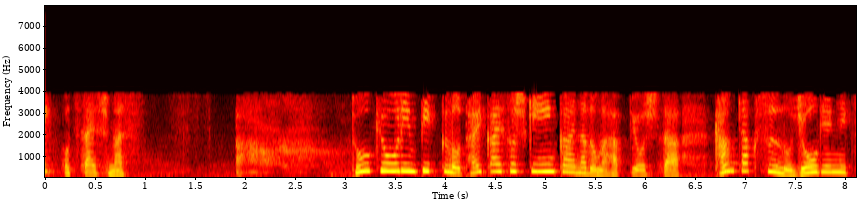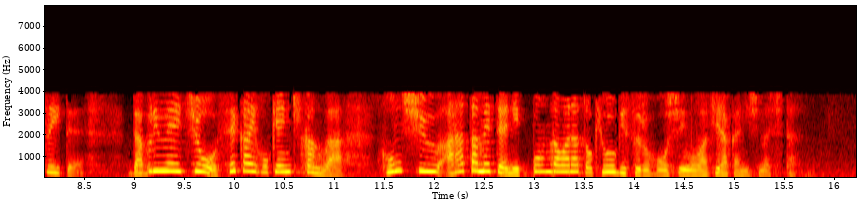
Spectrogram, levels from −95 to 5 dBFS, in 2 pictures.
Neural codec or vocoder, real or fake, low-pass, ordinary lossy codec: codec, 16 kHz, 1 kbps, X-Codec, HuBERT features, trained on LibriSpeech; fake; 7.2 kHz; AAC, 16 kbps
